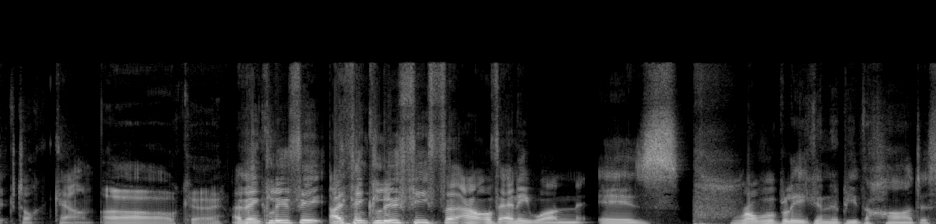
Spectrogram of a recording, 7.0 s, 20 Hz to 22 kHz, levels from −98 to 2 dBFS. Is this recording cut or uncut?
cut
